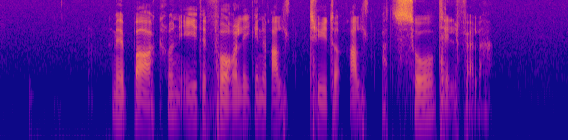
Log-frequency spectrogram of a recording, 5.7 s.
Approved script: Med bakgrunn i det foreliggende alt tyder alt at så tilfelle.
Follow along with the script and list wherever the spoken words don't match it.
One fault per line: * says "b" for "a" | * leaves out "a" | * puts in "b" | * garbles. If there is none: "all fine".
all fine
